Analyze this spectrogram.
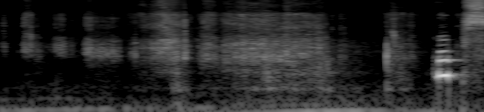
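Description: A book page rustles as it is turned.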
